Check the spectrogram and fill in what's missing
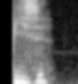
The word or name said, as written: bisse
